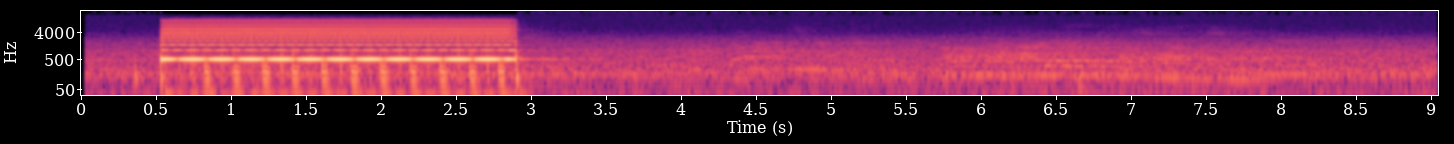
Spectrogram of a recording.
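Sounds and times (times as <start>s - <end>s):
Eidan departure signal buzzer from a BOSE flat loudspeaker: 0.6s - 3.0s.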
